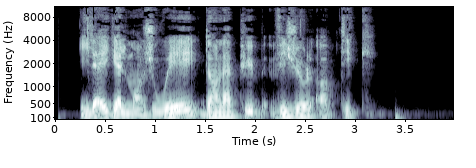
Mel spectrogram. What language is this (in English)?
French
